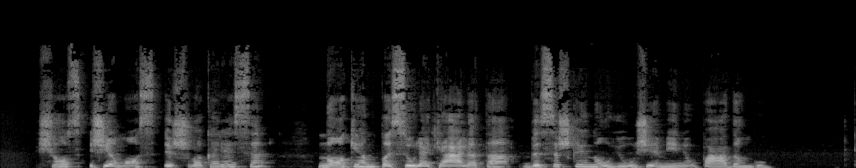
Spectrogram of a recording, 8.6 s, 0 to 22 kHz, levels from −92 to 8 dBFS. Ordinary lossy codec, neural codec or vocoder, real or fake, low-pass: MP3, 64 kbps; none; real; 19.8 kHz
